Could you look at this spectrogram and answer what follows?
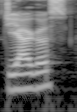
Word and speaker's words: Giagos: Giagos.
